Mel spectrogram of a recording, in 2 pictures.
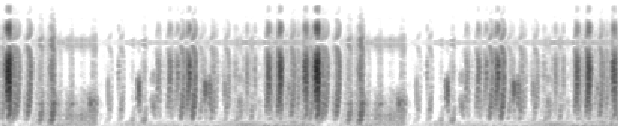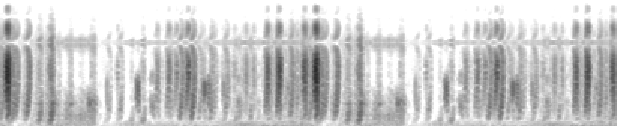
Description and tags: One in a small series of odd sounds created with some glitch effects and delays and filters. Once upon a time these were the sounds of a Rhodes but sadly those tones didn't make it. Some have some rhythmic elements and all should loop seamlessly.
ambient, experiment, glitch, sound-effect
